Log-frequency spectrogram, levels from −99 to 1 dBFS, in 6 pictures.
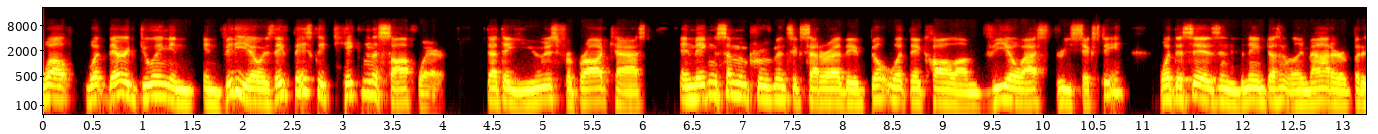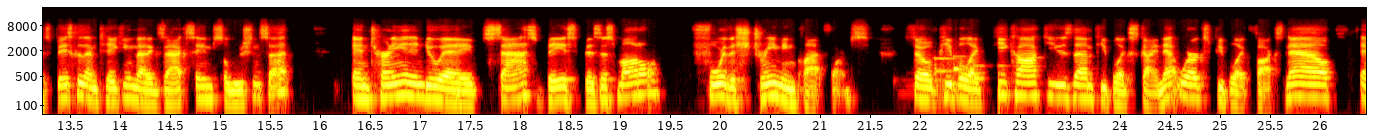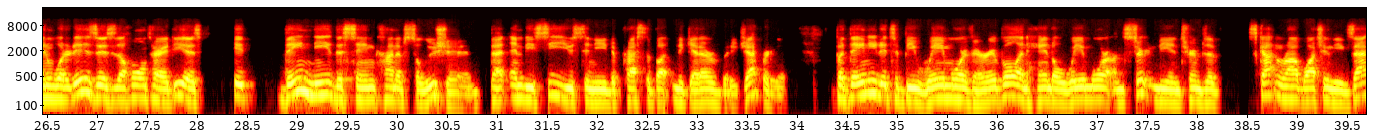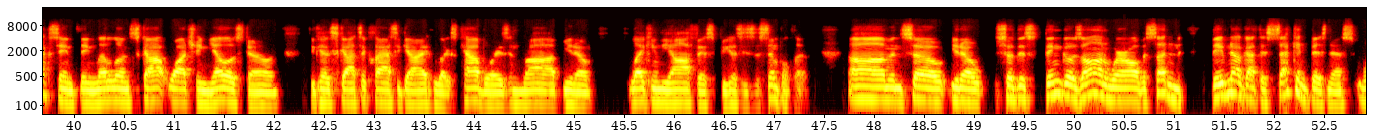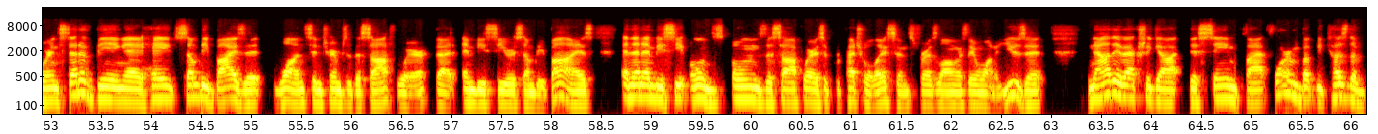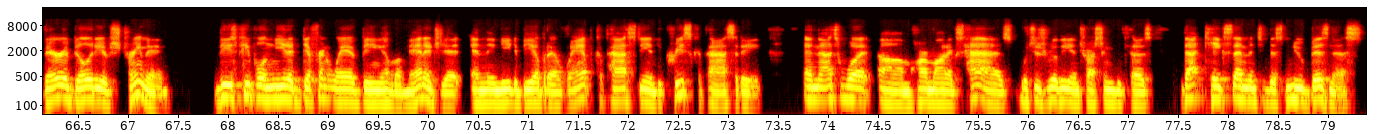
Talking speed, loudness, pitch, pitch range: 205 wpm, -20 LUFS, 125 Hz, 115-145 Hz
